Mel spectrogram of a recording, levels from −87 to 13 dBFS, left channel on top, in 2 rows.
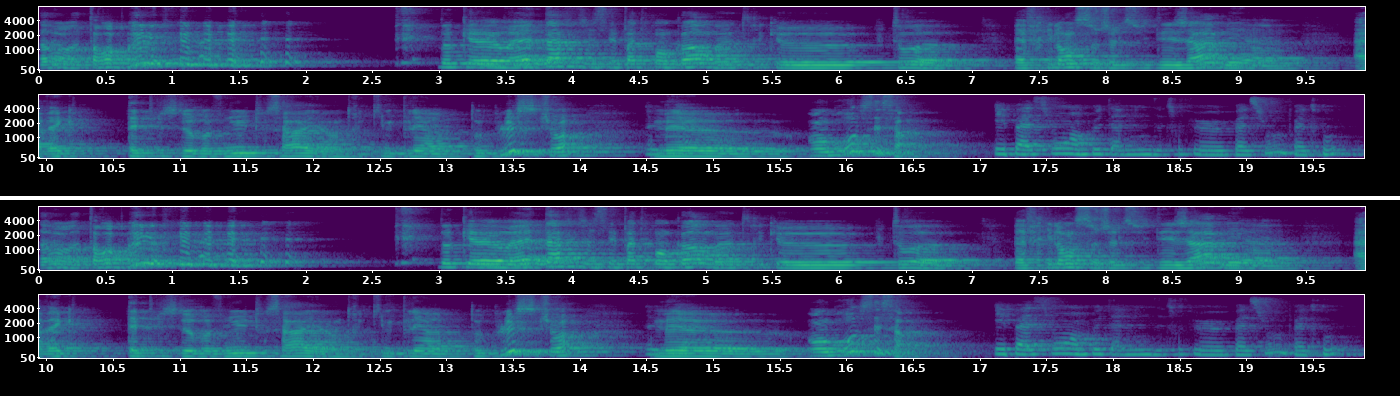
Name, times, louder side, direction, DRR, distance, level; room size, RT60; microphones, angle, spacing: voice 1, 0.0-1.5 2.7-6.1 6.4-6.9 7.3-9.3 9.9-10.1 10.6-14.2 14.5-16.4, equal, 10° right, 2 dB, 1.5 m, -29 dB
voice 2, 3.3-3.7 14.5-14.9 17.1-19.7, left 1 dB, 10° left, 2 dB, 0.4 m, -35 dB
15.0 x 12.5 x 3.3 m, 1.2 s
head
